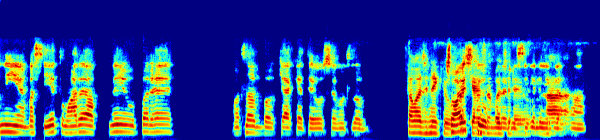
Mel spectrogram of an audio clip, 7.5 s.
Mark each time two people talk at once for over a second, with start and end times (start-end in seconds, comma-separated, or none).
5.6-6.9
